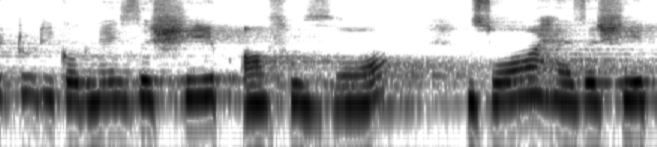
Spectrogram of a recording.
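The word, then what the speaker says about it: ظ: a bold letter, and when we pronounce bold letter, they produce heavy sound like zo, zo.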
